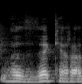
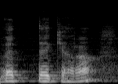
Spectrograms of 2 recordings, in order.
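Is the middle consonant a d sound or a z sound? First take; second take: z sound; d sound. First: The middle consonant is a z sound. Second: The middle consonant is a doubled d sound. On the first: The speaker calls it wrong. "Ve zekera değil" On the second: The speaker calls it right. "Beltek z yerine d gelmiş"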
